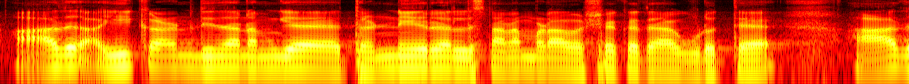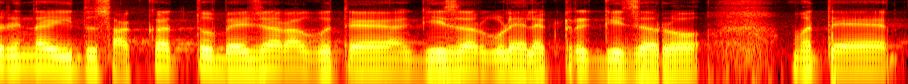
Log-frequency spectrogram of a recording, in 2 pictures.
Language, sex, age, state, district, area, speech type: Kannada, male, 18-30, Karnataka, Tumkur, rural, spontaneous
